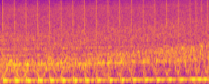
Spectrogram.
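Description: Big room EDM build-up: a fast drum roll over a synth note that slowly rises in pitch, with a rising noise sweep and the deep bass thinned out.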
